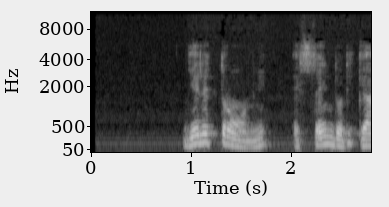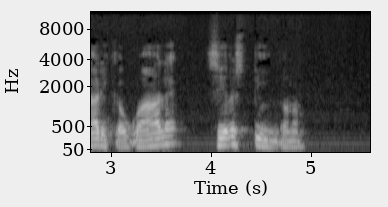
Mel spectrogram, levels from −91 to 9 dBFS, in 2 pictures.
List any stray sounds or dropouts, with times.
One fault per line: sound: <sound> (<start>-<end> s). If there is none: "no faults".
no faults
